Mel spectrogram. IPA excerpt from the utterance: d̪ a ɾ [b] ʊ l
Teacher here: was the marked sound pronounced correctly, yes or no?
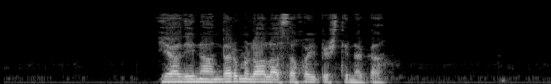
no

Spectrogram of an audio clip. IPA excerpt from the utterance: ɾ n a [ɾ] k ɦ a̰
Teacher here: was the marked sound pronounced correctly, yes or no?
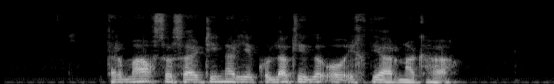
no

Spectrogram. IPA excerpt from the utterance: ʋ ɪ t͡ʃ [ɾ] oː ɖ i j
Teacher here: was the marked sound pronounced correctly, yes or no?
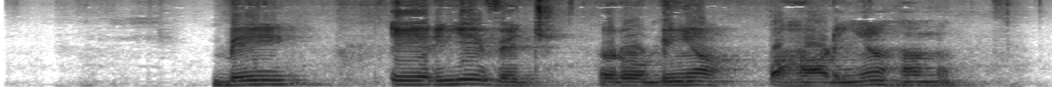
yes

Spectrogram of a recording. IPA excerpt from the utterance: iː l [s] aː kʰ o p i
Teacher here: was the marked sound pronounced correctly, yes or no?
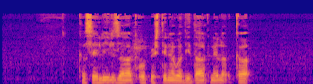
no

